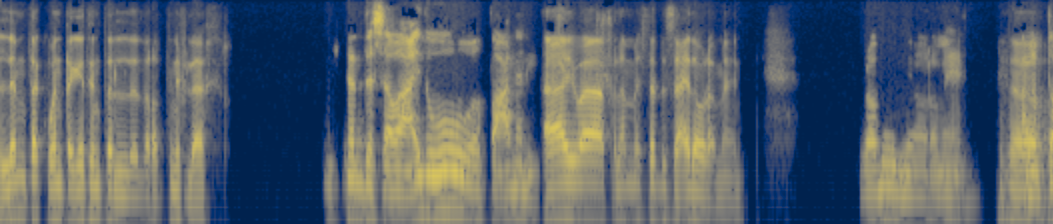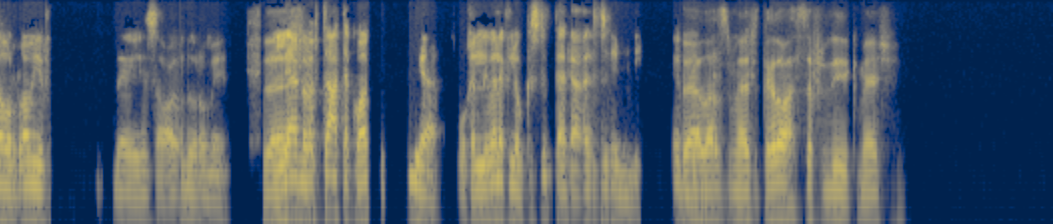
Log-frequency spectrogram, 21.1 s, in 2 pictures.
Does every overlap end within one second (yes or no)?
yes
